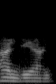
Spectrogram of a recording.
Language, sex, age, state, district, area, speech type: Punjabi, female, 45-60, Punjab, Pathankot, urban, conversation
